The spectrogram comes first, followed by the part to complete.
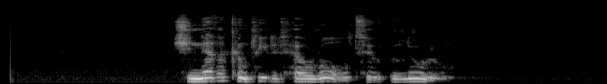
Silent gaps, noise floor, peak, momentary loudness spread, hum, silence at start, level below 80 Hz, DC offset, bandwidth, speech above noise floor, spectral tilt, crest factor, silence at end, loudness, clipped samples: none; -71 dBFS; -8 dBFS; 14 LU; none; 1.75 s; -78 dBFS; under 0.1%; 10.5 kHz; 49 dB; -5.5 dB/octave; 18 dB; 1.6 s; -23 LUFS; under 0.1%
